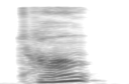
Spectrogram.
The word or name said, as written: chang2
